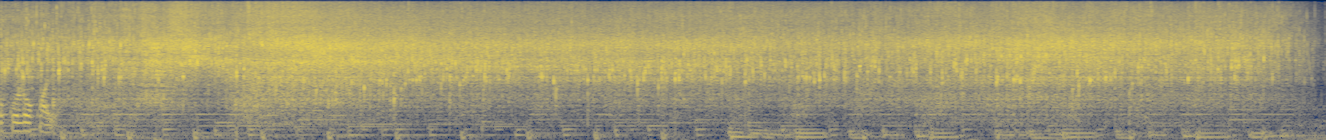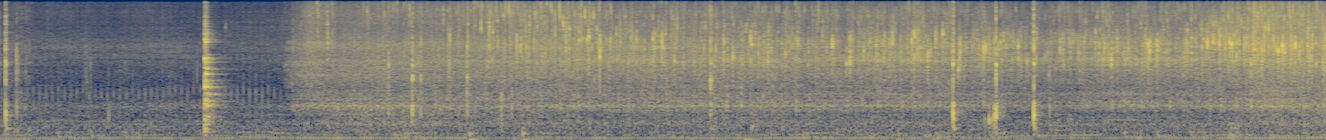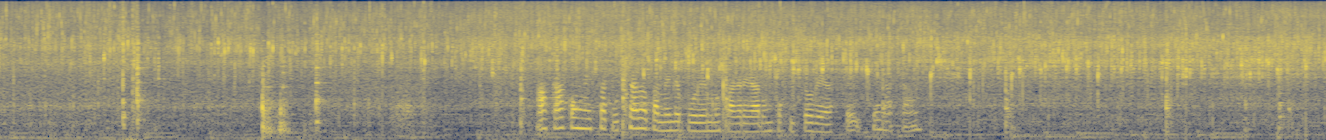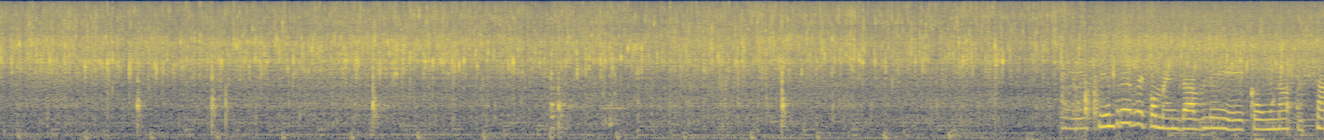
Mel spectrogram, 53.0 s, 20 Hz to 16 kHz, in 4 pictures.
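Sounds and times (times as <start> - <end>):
oil crackling and popping: 0.0 - 7.4, 15.1 - 53.0
fish frying in hot oil: 0.0 - 13.3, 16.1 - 53.0.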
